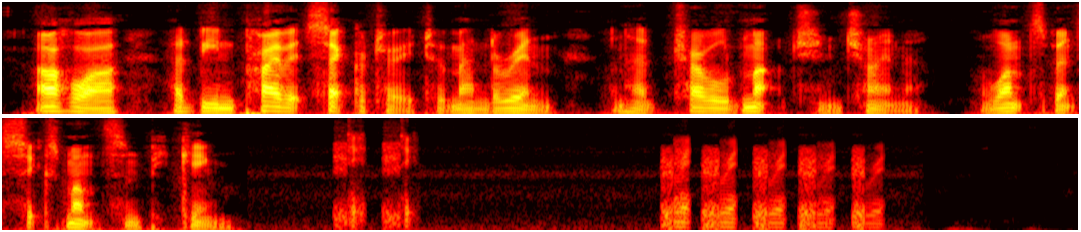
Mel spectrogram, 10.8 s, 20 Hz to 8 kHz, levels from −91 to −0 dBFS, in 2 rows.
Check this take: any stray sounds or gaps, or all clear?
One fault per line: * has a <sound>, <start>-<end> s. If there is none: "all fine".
* has a laugh, 7.0-7.5 s
* has a laugh, 8.7-9.8 s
